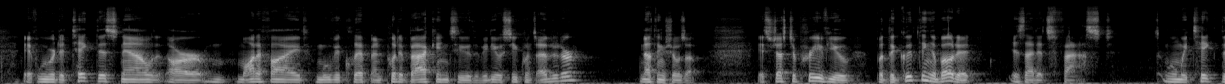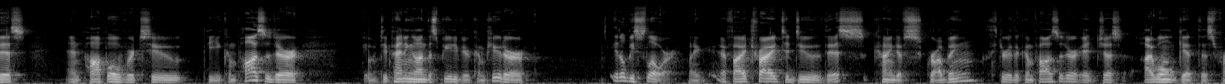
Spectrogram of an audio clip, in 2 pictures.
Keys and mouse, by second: 17.6-18.9 drag, 19.2-24.5 drag.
